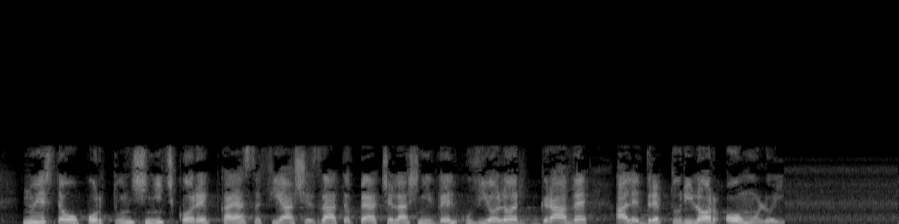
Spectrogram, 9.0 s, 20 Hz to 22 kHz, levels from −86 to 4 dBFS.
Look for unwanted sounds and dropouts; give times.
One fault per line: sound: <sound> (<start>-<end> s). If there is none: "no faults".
no faults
